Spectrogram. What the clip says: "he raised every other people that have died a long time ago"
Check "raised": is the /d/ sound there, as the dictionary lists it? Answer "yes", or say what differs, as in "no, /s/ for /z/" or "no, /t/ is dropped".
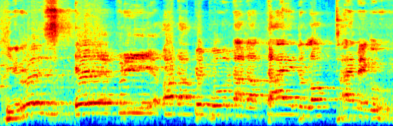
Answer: no, /d/ is dropped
